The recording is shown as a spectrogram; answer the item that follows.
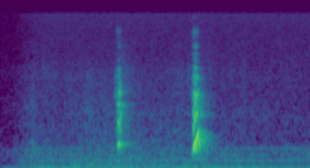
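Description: Two short dog-like yips, a softer one and then a louder one about a second later.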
